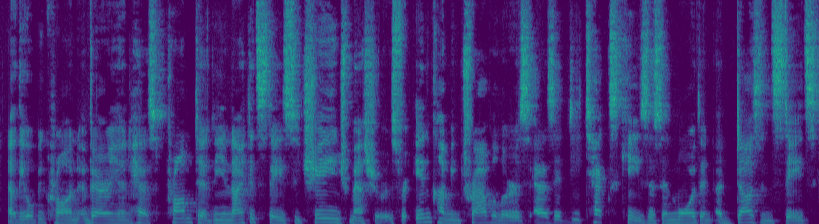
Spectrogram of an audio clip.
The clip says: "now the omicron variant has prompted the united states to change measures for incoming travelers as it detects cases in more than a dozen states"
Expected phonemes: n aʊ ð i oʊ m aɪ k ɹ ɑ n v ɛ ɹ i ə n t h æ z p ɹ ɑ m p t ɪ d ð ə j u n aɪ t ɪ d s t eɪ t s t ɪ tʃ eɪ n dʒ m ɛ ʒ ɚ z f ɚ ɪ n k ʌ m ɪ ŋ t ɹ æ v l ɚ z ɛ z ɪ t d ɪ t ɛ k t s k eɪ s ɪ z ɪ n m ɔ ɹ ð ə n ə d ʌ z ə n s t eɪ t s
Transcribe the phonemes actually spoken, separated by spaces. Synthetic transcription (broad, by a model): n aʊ ð i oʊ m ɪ k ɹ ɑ n v ɛ ɹ i ə n t h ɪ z p ɹ ɑ m p t ɪ d ð ə j u n aɪ t ɪ d s t eɪ t s t ɪ tʃ eɪ n dʒ m ɛ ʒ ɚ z f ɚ ɪ n k ʌ m ɪ ŋ t ɹ æ v l ɚ z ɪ z ɪ t d ɪ t ɛ k t s k eɪ s ɪ z ɪ n m ɔ ɹ ð ə n ə d ʌ z ə n s t eɪ t s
